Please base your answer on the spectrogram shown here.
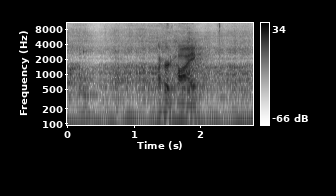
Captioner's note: spirit box chattering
